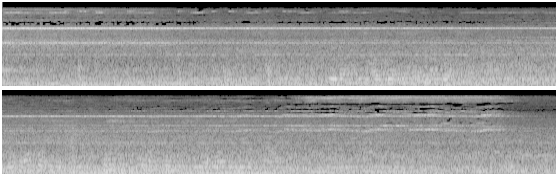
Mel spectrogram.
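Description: A Shinkansen bullet train moving along a station platform: a steady rumble with a steady high-pitched whine over it, the whole sound slowly growing quieter.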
